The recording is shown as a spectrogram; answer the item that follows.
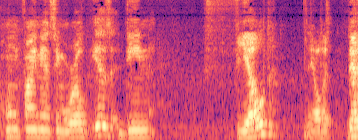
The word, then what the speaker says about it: Fjeld: on top of home financing world is Dean Fjeld. Nailed it. Did I? Nailed it? Fjeld? No, there you screwed it up. What? Fjeld. Fjeld, that's what I said. Yeah, and then you said Field.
